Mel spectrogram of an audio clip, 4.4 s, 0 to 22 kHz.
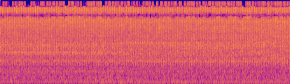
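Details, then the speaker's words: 2002 Isuzu Panther LS diesel, warm idle: steady, even diesel clatter with no shaking, stumble or hunting, characteristic Panther sound; healthy engine with no oil seepage. "Mesinnya tidak goyang masih stabil tidak pincang ya biasanya kalau mesin kurang sehat itu juga pincang ya Nah suaranya masih Ci khasnya banget"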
